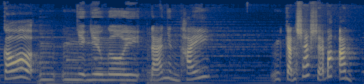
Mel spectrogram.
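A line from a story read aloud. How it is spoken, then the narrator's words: Stammering. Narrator (Vietnamese): lắp bắp nói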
